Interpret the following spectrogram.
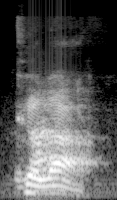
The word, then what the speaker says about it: Keilah: Keilah.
